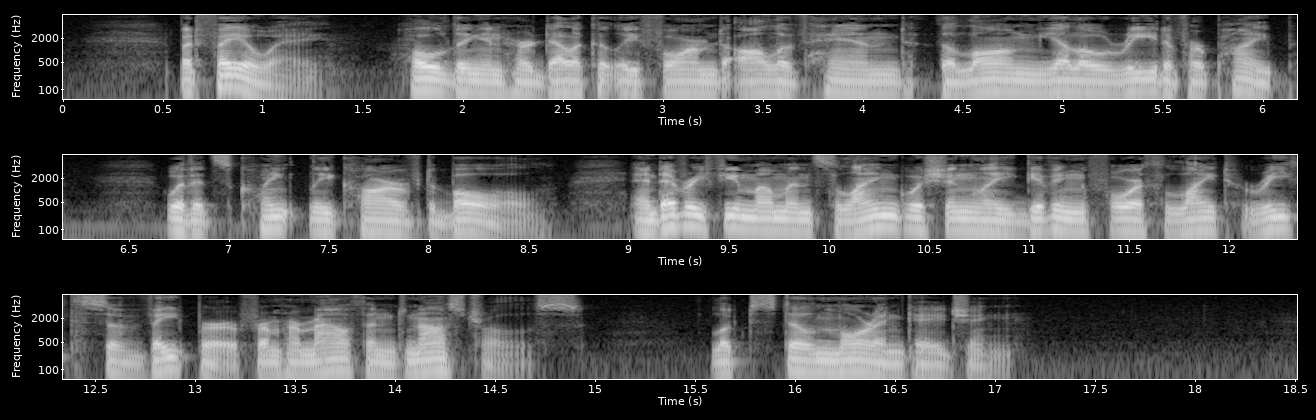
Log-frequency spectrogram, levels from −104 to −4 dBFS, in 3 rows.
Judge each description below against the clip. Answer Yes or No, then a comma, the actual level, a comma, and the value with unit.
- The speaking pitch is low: Yes, very low, 85 Hz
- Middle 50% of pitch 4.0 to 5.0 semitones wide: No, average, 2.7 semitones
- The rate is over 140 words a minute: No, slow, 135 wpm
